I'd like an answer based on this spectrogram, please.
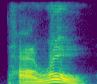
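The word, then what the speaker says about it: פרעה: Now we have the letter ayin, silent letter, right? And how is it pointed? With a cholem and a hey after it. Oh, paro. Who is paro? Not Hercule Poirot. Yeah, no, Paro.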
